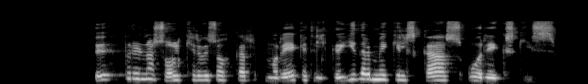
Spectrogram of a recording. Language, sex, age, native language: Icelandic, female, 30-39, Icelandic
